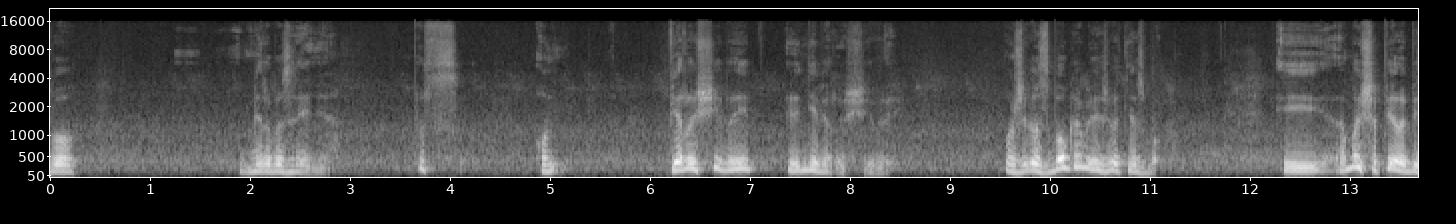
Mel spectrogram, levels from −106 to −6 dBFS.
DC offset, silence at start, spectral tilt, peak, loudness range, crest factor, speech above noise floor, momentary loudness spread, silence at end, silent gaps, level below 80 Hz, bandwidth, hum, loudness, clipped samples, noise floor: under 0.1%; 0 s; -7 dB/octave; -6 dBFS; 8 LU; 22 dB; 29 dB; 21 LU; 0 s; none; -74 dBFS; 16 kHz; none; -25 LUFS; under 0.1%; -52 dBFS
